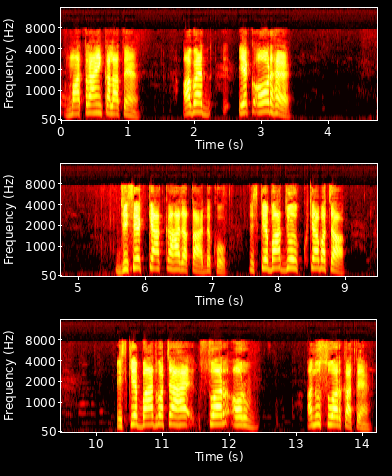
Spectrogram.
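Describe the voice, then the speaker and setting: A high-pitched teacher with a bright, sharp tone works through a classroom grammar lesson, asking the same question again and again and stretching out each syllable. The dry, dull lo-fi recording has little room sound. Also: expressive, takes it slowly, long pauses, no echo. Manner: drills students with repeated questions and answers.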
